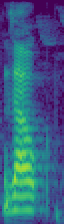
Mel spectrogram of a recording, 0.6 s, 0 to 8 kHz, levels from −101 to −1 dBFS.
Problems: none marked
